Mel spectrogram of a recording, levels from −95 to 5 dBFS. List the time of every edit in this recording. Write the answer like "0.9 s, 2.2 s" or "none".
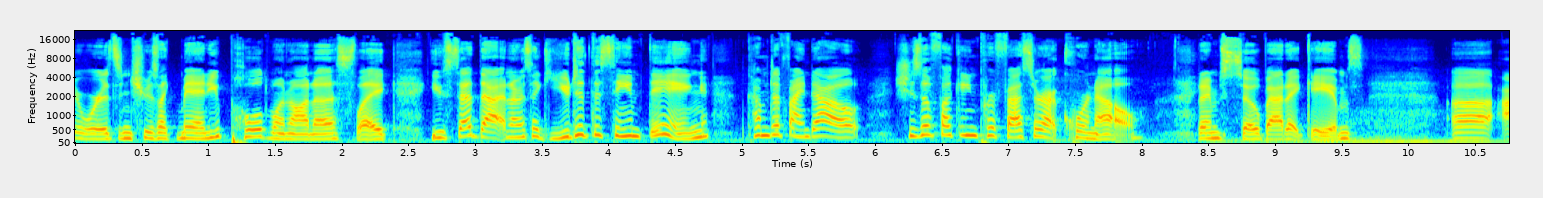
8.4 s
